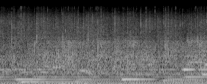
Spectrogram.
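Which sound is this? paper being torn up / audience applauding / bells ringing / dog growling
audience applauding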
